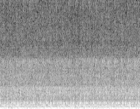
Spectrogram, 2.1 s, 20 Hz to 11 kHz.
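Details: Yamaha Virago 535 V-twin at idle, set by voltmeter to keep charging above 12.5V with headlight on: steady, even low thump with no misses or knocks; healthy, correctly set idle.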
